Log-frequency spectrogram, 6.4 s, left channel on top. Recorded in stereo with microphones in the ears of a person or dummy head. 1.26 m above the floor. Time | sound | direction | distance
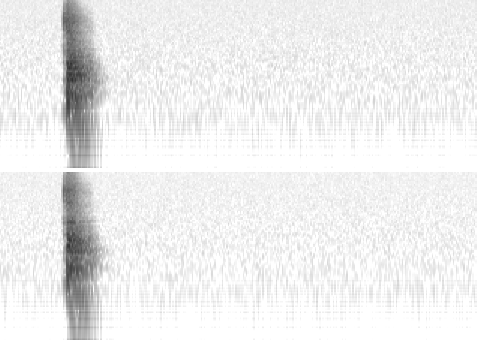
0.8 | a pop | centre (ahead or behind) | 1.0 m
